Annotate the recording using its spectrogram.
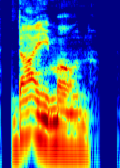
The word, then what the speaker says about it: daimon: And that Greek word is daimon, and it's spelled D-A-I-M-O-N.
